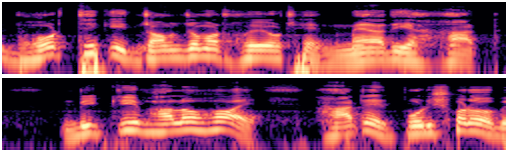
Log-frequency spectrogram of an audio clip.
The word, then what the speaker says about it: মেরাদিয়া হাট: বুকে এমনই একটি হাটের নাম হলো মেরাদিয়া হাট উচ্চারণের আঞ্চলিকতায় অনেকে বলেন মেরাদ হাট হ্যালো গাইজ আসসালামু আলাইকুম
